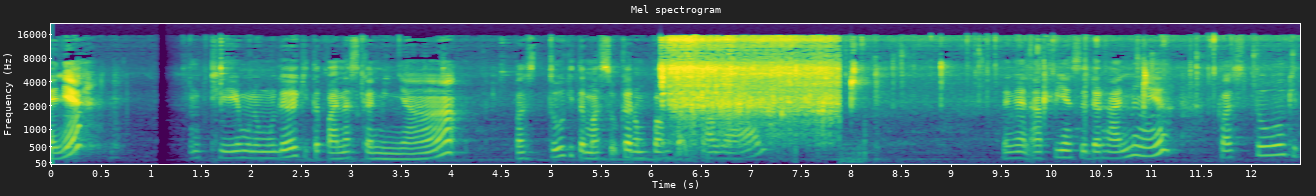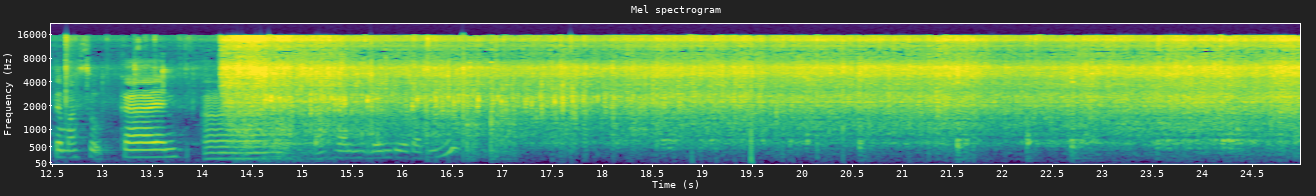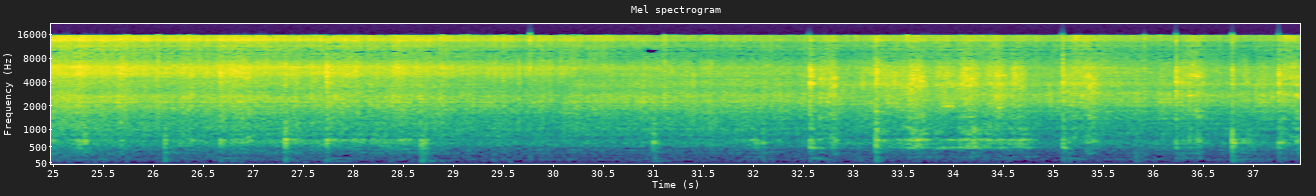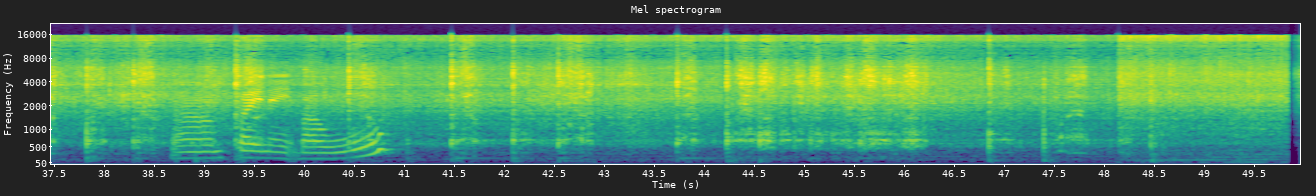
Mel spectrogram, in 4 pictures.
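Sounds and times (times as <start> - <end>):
paste sizzling in hot oil: 6.1 - 8.0, 13.7 - 49.9
metal spatula scraping a wok: 18.6 - 28.9, 31.8 - 39.6, 40.3 - 48.8.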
